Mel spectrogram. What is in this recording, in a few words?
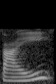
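"dai2", Cantonese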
